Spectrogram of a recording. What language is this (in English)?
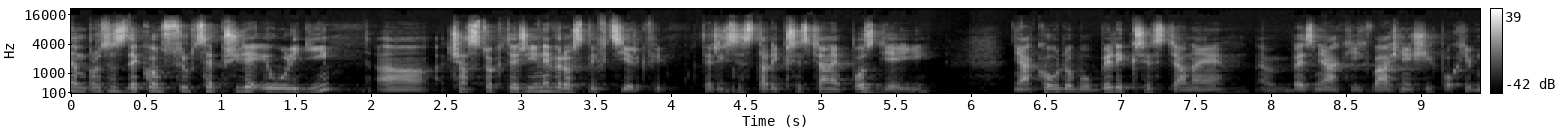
Czech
